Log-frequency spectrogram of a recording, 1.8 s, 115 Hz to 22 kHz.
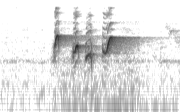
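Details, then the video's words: Red-whiskered bulbul giving a lively phrase of four mellow, rolling whistles, the last rising and trailing off with a soft tail, no other sounds heard. "เสียงนกดอกแตงEp.131 นกดอกแตงจ้าวขุนศึก ลักเบิ้ล!!"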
